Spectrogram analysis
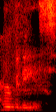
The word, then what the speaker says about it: Hebrides: Hibernian, The outer Hebrides Hebrides.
